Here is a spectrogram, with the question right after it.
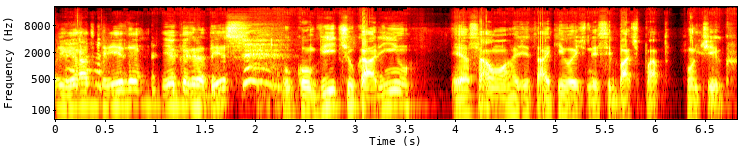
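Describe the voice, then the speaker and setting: This man has a medium pitch and lively intonation. He talks at a fairly quick pace. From Minas Gerais, Brazil (raised in Itabira). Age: 60s. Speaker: business founder. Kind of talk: interview.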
